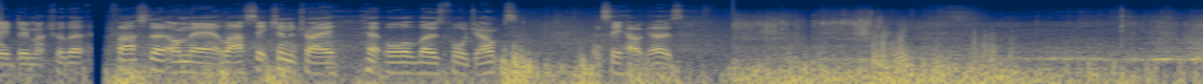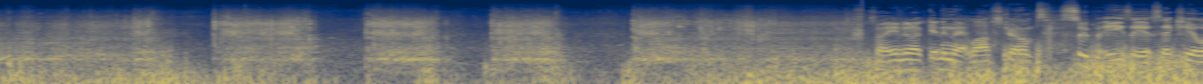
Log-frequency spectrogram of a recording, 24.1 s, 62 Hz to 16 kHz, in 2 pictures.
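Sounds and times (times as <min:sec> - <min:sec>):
wind buffeting microphone: 0:00.7 - 0:24.0
bike tyres rumbling on dirt: 0:07.3 - 0:21.1.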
